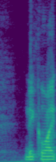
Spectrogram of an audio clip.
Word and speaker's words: Nikolaj: Nikolai Coster-Waldau. Yeah, Nikolai. Let's just say Nikolai. Nikolaj, technically.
